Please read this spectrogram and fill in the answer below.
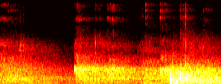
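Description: Celluloid-type table tennis ball knocking off rubber-faced rackets and the table during a rally, two sharp clicks about a second apart.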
